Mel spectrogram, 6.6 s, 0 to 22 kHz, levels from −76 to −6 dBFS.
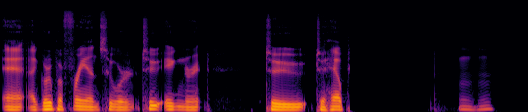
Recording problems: audio cutting out; at 4.5 s for 1 s

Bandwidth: 14.5 kHz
